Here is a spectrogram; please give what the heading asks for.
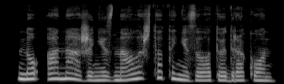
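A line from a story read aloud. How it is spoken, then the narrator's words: Timid girl's hesitant words. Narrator (Russian): Робко заикнулась девочка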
